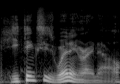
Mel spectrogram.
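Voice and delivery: normal talking voice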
